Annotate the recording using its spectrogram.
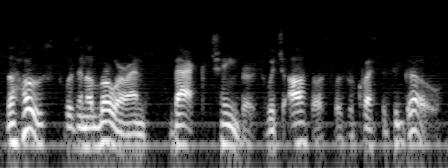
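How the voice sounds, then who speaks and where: Male storyteller, medium pitch, animated intonation, dramatic scripted narration, classic adventure, slightly noisy old recording. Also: moderate pace.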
